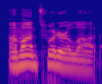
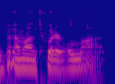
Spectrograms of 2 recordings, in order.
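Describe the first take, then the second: First: "on" hit loud and falling; "I'm on Twitter" with a loud punch on "on"; stress on on. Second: Softer, rising with the weight on "I'm"; quiet confessional "I'm on Twitter a lot"; stress on I'm. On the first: Admits heavy Twitter use. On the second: Repeats it, softer. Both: Real, not acted.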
